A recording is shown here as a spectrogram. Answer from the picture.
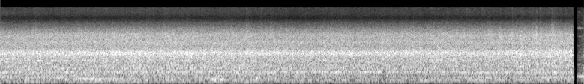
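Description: Heavy rain falling, a steady even hiss that cuts off suddenly near the end.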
